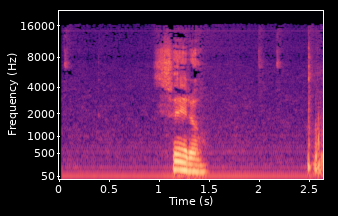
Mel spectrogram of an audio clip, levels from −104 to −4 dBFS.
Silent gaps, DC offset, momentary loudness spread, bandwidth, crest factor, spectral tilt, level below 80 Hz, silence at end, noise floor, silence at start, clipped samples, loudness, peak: none; under 0.1%; 27 LU; 16.5 kHz; 20 dB; -5 dB/octave; -44 dBFS; 0 s; -43 dBFS; 0.05 s; under 0.1%; -18 LUFS; -2 dBFS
